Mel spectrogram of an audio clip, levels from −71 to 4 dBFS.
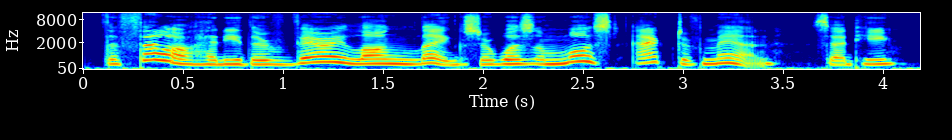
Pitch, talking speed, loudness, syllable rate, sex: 250 Hz, 215 wpm, -16 LUFS, 5.4 syllables/s, female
